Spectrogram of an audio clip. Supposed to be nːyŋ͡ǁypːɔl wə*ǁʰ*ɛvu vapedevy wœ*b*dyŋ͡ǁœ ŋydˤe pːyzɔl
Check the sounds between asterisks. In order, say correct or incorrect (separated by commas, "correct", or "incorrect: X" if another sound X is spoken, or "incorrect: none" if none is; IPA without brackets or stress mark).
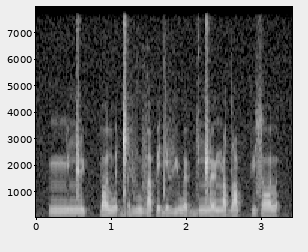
incorrect: ɡ͡ǁ, correct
